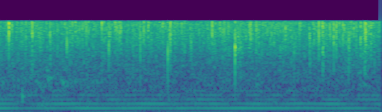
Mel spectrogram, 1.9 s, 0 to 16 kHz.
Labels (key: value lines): label: biophony, midshipman
recorder: SoundTrap 500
